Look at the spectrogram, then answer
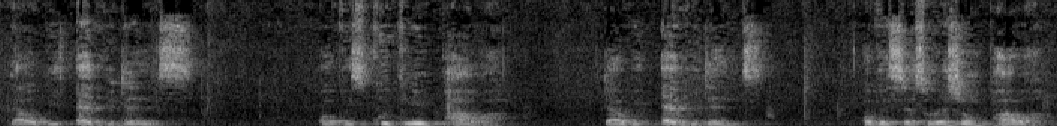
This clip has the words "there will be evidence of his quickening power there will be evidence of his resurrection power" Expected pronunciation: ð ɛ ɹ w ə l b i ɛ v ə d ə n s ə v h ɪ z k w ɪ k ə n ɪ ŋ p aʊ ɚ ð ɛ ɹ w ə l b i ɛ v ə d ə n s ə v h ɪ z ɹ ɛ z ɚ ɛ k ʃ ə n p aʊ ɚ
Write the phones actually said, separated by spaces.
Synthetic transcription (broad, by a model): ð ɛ w ə l b i ɛ v ə d ə n s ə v h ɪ s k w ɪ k n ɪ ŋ p aʊ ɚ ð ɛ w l b i ɛ v ə d ə n s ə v h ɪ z ɹ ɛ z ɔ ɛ ʃ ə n p aʊ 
